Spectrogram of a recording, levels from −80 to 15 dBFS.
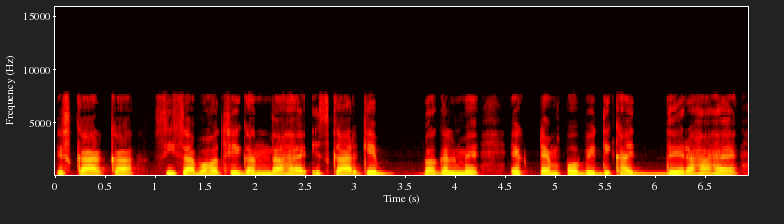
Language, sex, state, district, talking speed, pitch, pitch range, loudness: Hindi, male, Jharkhand, Ranchi, 165 wpm, 130 Hz, 125-140 Hz, -15 LUFS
